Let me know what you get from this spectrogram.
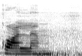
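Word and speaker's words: column: Next देखिए एम एन को क्या पढ़ेंगे, कॉलम, कॉलम, एन साइलेंट है यहाँ पे भी।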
